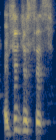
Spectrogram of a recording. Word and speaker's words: exegesis: Okay, exegesis, let me spell it for you. E-X-E-G-E-S-I-S, exegesis. Then the second word I said is eisegesis or eisegesis. E-I-S-E-G-E-S-I-S, exegesis and eisegesis.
